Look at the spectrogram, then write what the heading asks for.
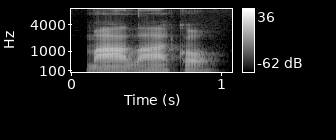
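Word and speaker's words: молоко: say do you oh sometimes it's pronounced like a and in this case is malaco but in the end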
